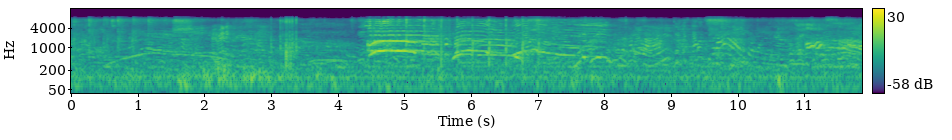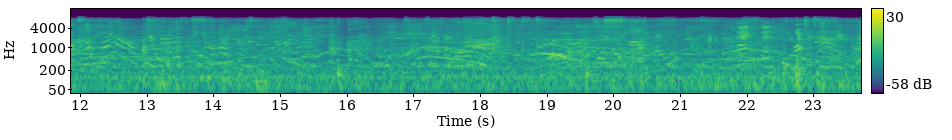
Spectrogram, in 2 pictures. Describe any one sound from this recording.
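Young children shout and squeal excitedly in a large echoing hall.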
